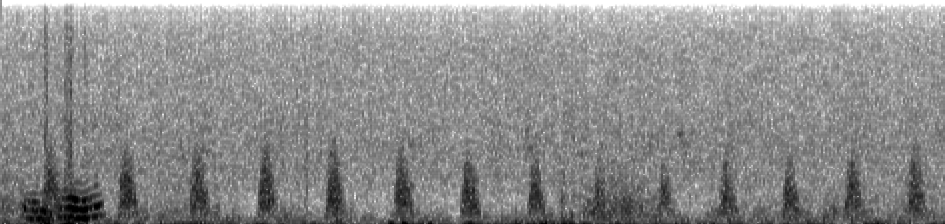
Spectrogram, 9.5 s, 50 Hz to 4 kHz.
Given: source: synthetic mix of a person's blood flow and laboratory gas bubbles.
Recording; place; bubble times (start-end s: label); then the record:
Doppler ultrasound of blood flow; subclavian vein
no bubbles
From the record:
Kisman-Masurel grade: 000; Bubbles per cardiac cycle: 0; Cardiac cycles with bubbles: 0%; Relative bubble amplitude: no bubbles discernible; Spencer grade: 0 (complete lack of bubble signals)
